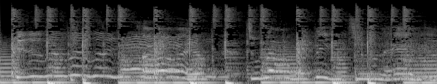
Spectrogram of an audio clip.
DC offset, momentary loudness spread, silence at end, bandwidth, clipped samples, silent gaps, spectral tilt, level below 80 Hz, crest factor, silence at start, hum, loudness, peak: under 0.1%; 4 LU; 0 s; 17.5 kHz; under 0.1%; none; -6 dB/octave; -20 dBFS; 16 dB; 0 s; none; -18 LUFS; -2 dBFS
